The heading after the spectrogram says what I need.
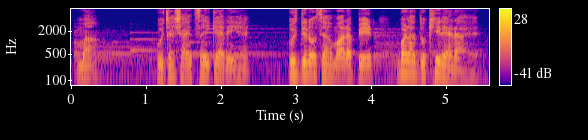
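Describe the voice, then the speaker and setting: Man voicing an uneasy young man, raised pitch. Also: moderate pace, dark tone, faint music behind, close to an everyday voice. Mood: concerned. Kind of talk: cartoon dialogue.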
